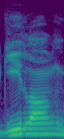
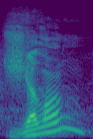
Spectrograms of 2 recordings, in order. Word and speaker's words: Geelong: Geelong, Geelong, Geelong. Like the tea? Geelong. Geelong? Seriously? Two E's. Geelong.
